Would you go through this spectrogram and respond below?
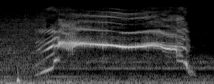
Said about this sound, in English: My blood froze and my energy returned to my body, but not to escape or fight. I could only scream.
